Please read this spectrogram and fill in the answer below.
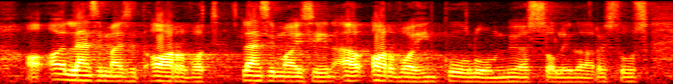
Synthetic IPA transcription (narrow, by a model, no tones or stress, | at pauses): lænsimæjset̪ɑrʋot̪ | lænsimɑjsiːnɑrʋo̞jhiŋkuːluːmmyøsːo̞lidɑːɾisuːs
